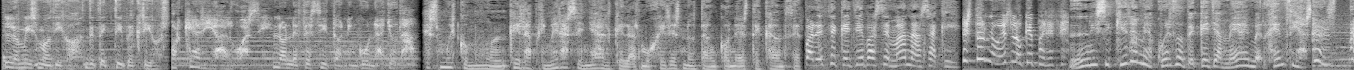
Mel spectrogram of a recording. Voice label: spanish tv shows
